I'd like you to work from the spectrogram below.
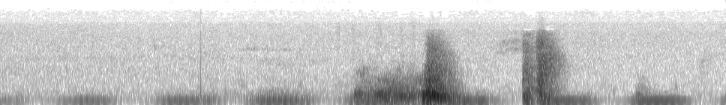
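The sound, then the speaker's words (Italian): A door being closed gives two short, solid thuds in quick succession, standing out above a faint, steady low background hum. “vado a chiudere una porta, arrivo”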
